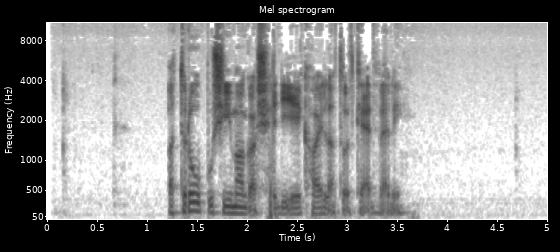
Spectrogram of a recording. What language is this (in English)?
Hungarian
